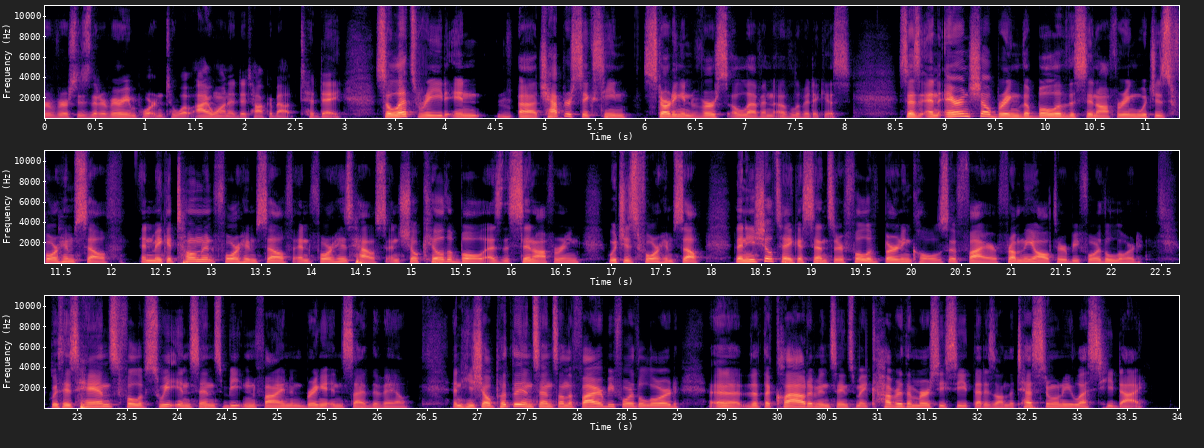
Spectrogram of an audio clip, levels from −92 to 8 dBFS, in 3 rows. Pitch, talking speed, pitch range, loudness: 135 Hz, 225 wpm, 125-155 Hz, -22 LUFS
